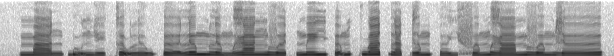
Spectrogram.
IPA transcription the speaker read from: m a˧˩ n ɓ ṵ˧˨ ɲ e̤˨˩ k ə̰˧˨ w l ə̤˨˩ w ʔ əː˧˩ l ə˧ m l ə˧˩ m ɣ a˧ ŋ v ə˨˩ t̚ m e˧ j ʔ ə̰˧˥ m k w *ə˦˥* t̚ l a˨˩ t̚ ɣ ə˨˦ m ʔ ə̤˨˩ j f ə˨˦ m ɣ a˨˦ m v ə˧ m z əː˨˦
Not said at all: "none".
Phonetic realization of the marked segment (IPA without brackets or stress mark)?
a˦˥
